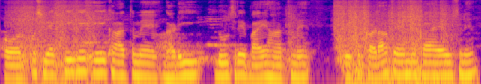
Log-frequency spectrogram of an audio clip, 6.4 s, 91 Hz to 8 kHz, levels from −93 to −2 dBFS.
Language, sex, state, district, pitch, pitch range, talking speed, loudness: Hindi, male, Rajasthan, Jaipur, 145 Hz, 135-150 Hz, 175 wpm, -13 LUFS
